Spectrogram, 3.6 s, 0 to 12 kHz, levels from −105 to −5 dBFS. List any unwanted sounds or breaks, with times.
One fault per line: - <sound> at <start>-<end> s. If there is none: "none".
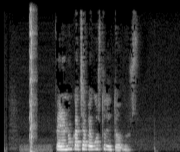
- squeak at 0.6-0.8 s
